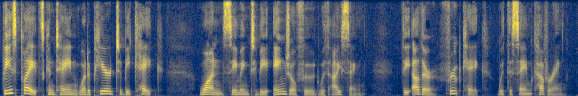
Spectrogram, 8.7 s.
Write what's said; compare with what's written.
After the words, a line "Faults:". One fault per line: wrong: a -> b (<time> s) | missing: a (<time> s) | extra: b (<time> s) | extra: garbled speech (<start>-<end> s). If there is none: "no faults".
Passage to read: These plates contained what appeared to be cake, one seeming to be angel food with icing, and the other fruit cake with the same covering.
These plates contain what appeared to be cake, one seeming to be angel food with icing, the other fruit cake with the same covering.
Faults:
wrong: contained -> contain (0.6 s)
missing: and (5.5 s)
